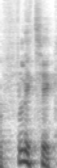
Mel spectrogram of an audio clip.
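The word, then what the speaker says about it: Flitwick: on Nadine Doris so flitic apparently it's pronounced without the w I actually had one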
